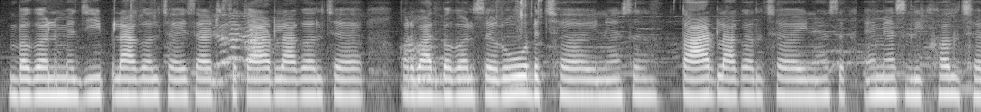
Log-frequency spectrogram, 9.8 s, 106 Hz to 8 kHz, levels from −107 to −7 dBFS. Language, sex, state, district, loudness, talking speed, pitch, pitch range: Maithili, female, Bihar, Samastipur, -20 LUFS, 165 wpm, 195 Hz, 190-200 Hz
